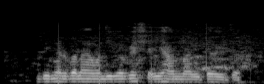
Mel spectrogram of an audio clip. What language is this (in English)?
Bangla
